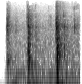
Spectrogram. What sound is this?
Running up stairs foot foley.
boot, run, dead-season, foley, fast, stairs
